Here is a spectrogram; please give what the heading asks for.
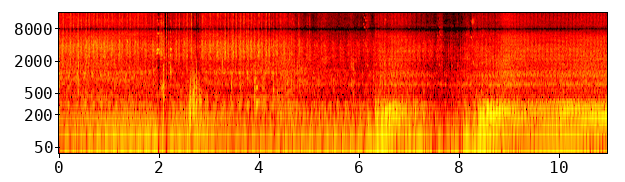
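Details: BMW E30 with M20B25 six-cylinder, with newly installed injectors and chip/ECU. Uneven idle with a wavering, lumpy beat, speed dipping and swelling. Rough idle, cause not yet found.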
